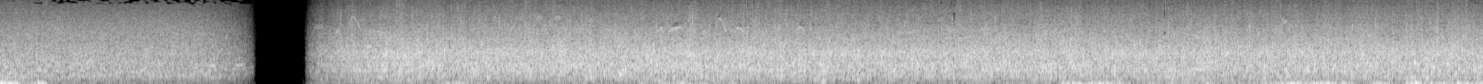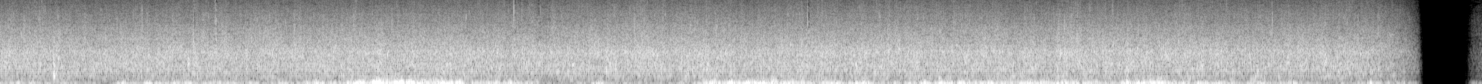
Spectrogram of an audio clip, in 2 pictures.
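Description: River water flowing with a steady, even rush, starting after a brief drop-out about three seconds in, with bouts of low rumble in the second half.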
